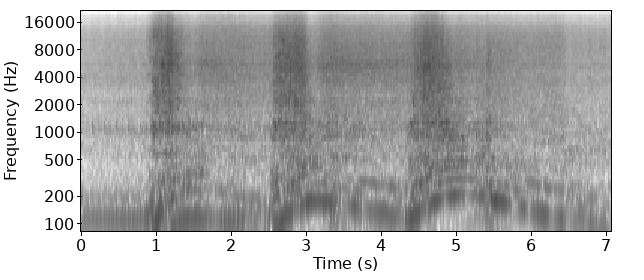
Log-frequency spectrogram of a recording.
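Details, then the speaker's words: Replacement engine for SLK320, still cold and run without coolant: one or two revs from idle, pitch rising and falling smoothly with no knock or rattle; smoke from both exhaust sides easing, owner suspects possibly valve seats but motor sounds good. "We're going to give it 1 or 2 revs and then let it sit for about an hour because I don't want to overheat anything because I got no coolant."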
